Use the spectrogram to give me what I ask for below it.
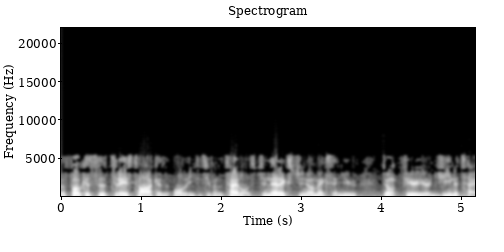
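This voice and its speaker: Speaking at a very fast pace, a man keeps a medium pitch with ordinary pitch variation. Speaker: professor lecturing on a cruise. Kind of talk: lecture. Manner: fast when excited.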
